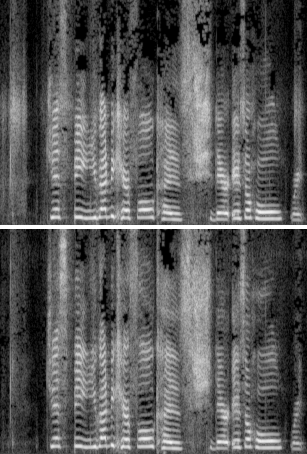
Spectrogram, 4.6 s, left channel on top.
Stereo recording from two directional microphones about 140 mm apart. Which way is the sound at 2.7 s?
90° right.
